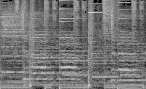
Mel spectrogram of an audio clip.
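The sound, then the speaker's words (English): Bright glockenspiel tinkling over a steady musical backing, with ringing metallic notes struck in a regular rhythm, each chime sustaining briefly before the next. “Oh, I love the tingly bell. The old glockenspiel.”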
